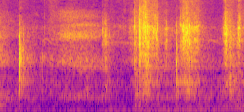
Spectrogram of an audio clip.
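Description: Handling noise from a plastic cable storage reel and a caravan hook-up cable being threaded through it. A single sharp click comes first, then a cluster of plastic clicks and rustles about a second and a half in.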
